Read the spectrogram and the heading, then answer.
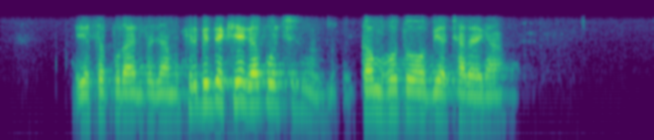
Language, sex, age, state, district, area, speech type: Urdu, male, 45-60, Bihar, Araria, rural, conversation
